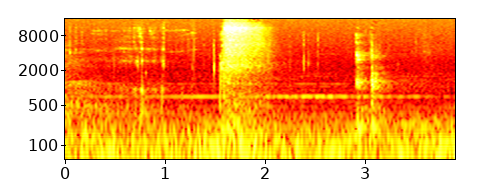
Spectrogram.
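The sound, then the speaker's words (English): A single short, airy slurp of someone sipping sake, a clear rice liquor, followed by a few faint wet mouth clicks and swallowing sounds over a low steady hum, with no talking. “Sorry, I had to take another sip of that sake.”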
